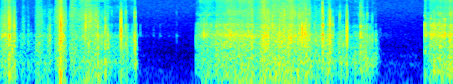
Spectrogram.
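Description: Two wooden chopsticks stir and poke through a small wooden bowl heaped with raw shelled pine nuts, with two black microphones buried in the pile so the nuts also rub against them. Dense, close scratching and rattling comes in bursts, with two short near-silent pauses between them.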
